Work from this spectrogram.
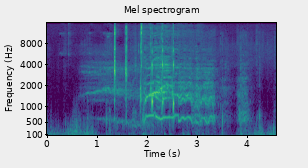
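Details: Friesian horse colt, three years old, playing outside; one loud neigh lasting about two seconds, a wavering harmonic tone that shakes near its end, framed by sharp knocks and hoof sounds before and after.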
